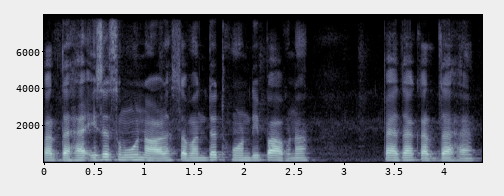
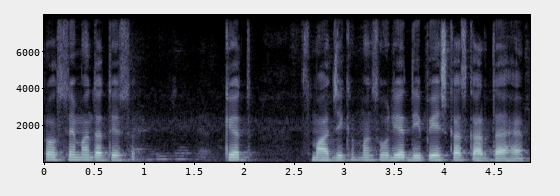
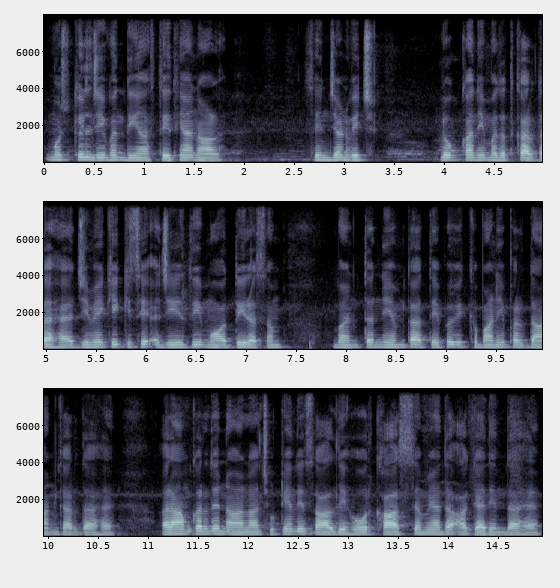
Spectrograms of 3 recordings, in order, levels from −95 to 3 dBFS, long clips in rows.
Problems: background sounds at intervals, background conversations at intervals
